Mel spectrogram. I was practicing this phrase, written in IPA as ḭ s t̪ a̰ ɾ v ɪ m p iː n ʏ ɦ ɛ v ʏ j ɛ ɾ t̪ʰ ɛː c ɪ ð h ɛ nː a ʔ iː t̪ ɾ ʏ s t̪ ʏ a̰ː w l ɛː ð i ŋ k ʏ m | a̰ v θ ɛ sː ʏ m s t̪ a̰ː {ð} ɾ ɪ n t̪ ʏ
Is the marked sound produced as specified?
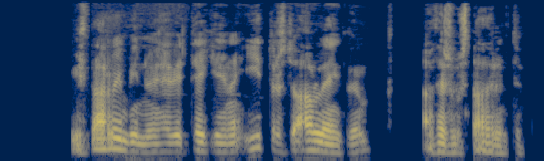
yes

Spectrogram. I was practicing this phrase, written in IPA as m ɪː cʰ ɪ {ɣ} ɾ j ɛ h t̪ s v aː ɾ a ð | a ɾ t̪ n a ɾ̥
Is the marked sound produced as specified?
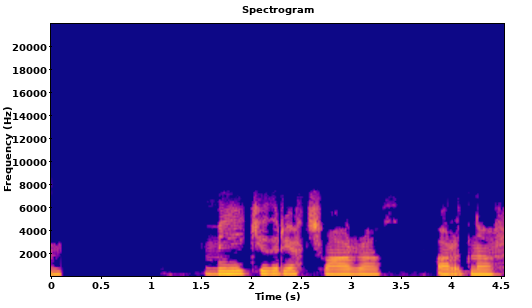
no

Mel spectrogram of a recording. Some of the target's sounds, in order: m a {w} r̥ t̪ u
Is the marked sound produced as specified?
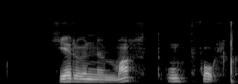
no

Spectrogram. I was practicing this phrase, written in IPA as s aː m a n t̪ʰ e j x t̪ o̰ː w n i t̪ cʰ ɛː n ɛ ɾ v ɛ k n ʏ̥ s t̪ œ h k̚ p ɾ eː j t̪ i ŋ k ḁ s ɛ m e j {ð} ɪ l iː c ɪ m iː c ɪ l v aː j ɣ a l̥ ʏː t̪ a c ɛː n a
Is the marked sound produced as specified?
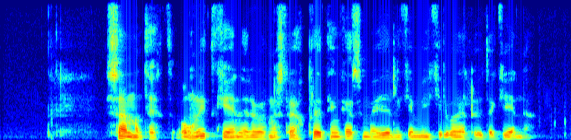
yes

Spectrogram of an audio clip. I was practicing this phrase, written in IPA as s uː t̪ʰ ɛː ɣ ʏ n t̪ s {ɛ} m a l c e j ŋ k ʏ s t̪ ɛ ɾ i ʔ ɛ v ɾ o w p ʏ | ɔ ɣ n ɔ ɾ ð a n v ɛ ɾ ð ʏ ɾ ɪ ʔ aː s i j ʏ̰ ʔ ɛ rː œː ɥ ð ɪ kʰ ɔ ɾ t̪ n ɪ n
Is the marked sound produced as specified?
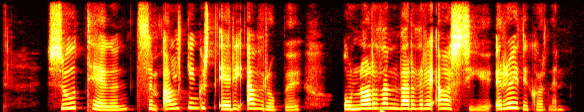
yes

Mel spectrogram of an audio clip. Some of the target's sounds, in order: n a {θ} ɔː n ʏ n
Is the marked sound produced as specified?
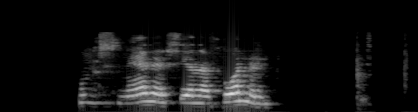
yes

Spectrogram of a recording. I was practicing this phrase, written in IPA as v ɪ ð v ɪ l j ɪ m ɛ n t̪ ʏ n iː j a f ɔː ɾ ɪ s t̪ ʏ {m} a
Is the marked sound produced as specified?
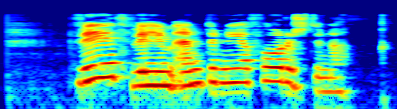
no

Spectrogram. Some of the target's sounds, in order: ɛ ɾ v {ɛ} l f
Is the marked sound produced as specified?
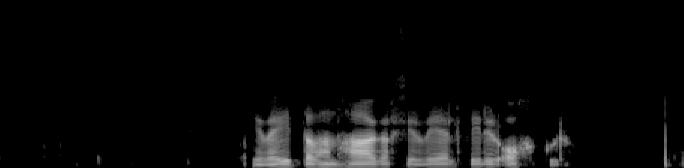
no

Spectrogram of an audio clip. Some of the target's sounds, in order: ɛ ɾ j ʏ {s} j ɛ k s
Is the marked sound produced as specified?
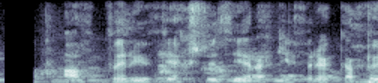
no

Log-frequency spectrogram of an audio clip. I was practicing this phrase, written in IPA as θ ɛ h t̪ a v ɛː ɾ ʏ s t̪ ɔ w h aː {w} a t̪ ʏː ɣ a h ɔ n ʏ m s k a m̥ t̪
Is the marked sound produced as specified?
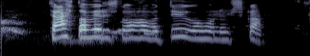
no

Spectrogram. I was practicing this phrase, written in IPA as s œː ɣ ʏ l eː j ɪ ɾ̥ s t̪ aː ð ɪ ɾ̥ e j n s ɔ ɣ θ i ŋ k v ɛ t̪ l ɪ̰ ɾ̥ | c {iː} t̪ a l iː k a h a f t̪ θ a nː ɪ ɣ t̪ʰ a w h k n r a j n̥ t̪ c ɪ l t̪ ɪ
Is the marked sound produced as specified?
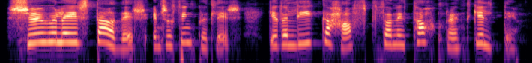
no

